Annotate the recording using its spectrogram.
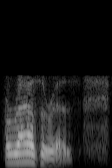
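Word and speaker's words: Errázuriz: hard name to say so I'm going to spell it for people it's e r r a z u r i z azerus and they have a single Vineyard um uh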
